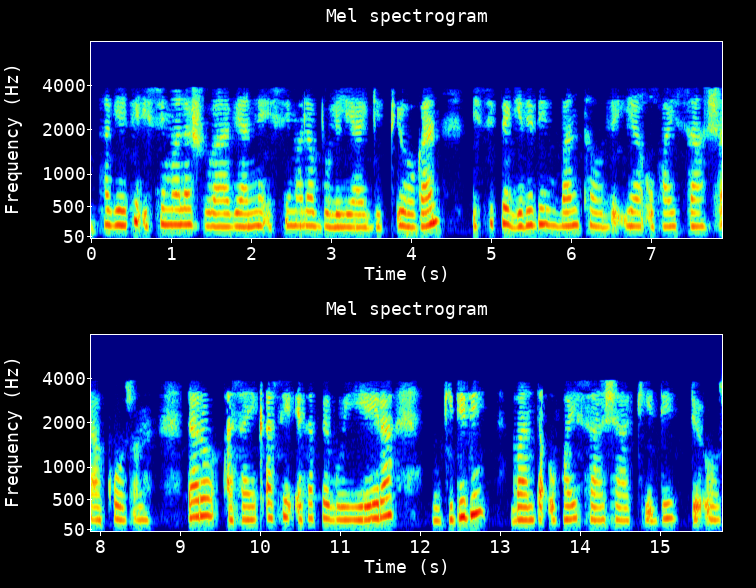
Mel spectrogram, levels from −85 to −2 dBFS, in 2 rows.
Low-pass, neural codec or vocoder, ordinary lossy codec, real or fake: 7.2 kHz; vocoder, 22.05 kHz, 80 mel bands, WaveNeXt; AAC, 16 kbps; fake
